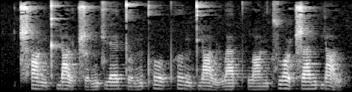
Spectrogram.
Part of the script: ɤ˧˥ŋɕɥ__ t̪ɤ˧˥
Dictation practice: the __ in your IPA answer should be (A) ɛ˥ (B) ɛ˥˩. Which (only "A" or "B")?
A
